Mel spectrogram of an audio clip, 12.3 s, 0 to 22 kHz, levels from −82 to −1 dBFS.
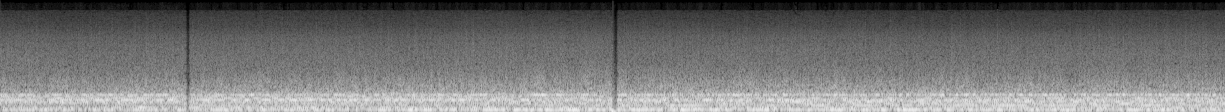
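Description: Short concealed packet loss occurs at 1.85 to 1.90 s and again at 6.12 to 6.18 s. Each time, a stretch of audio failed to reach the decoder in time, so the receiver extended the preceding sound to cover the gap and then blended back into the real signal. The first patch covers about 31 ms, and the second about 39 ms. Both are heard as a brief smear or wobble in the sound.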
